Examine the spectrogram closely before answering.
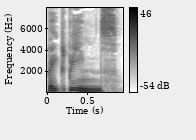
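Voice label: "baked beans", British English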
